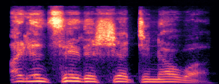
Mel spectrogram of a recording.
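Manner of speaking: low voice from the heavens. Rereading a scripture passage, the speaker comments as God in a God voice. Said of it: "right now a God voice".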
